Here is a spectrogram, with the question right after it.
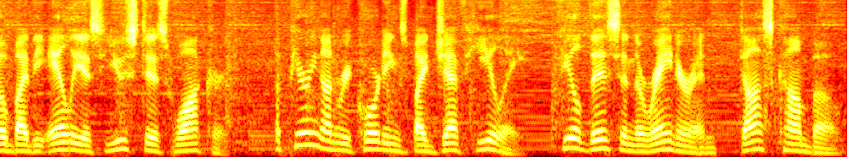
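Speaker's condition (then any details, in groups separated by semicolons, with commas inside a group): No condition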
